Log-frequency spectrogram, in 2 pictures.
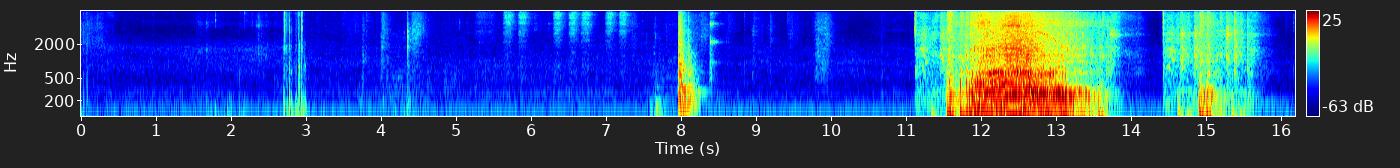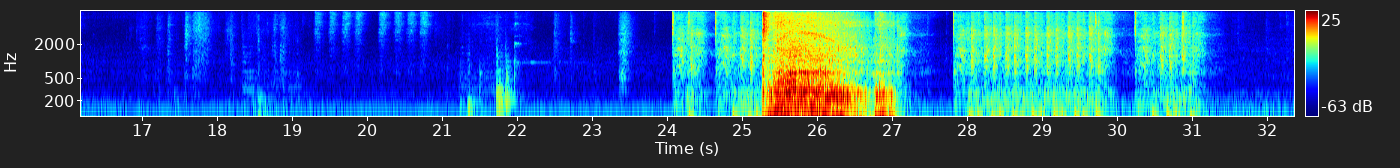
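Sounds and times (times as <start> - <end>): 
engine failing to start: 11.1 - 15.8, 24.1 - 31.4.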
